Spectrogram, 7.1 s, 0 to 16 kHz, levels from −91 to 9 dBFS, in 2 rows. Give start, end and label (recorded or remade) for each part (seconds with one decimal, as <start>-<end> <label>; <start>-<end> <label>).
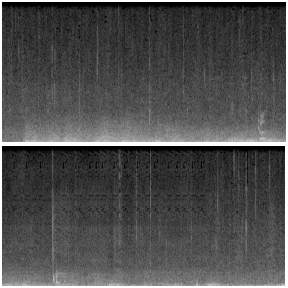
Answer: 0.0-3.6 recorded; 3.6-6.1 remade; 6.1-7.1 recorded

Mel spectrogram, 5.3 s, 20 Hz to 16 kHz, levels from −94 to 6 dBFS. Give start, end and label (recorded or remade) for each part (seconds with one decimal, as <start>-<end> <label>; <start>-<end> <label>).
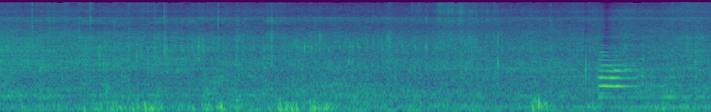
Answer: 0.0-2.2 remade; 2.2-3.9 recorded; 3.9-5.3 remade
